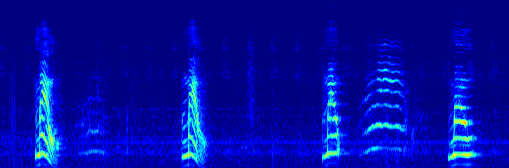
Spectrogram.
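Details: A pet cat in a heated argument with its owner gives loud, sharp meows roughly every two seconds, each falling in pitch, with a longer drawn-out wavering call between the last two and faint voice-like sounds in the gaps.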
